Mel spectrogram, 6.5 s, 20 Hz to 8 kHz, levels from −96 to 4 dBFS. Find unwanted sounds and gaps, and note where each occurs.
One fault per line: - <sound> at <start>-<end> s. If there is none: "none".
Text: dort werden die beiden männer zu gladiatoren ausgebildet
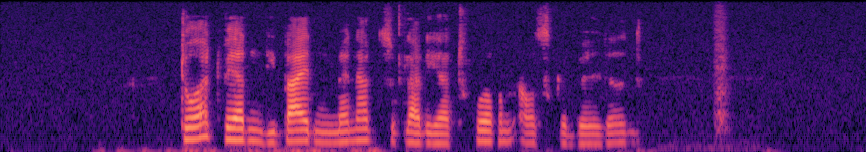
- squeak at 5.3-5.5 s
